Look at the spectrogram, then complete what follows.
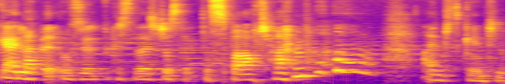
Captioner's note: chuckles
